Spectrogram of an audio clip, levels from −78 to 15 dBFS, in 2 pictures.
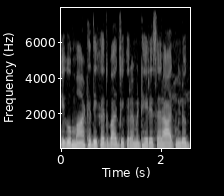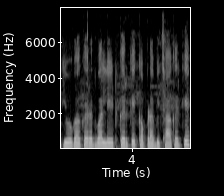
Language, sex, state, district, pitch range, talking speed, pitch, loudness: Bhojpuri, female, Uttar Pradesh, Ghazipur, 185-195 Hz, 195 wpm, 190 Hz, -16 LUFS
